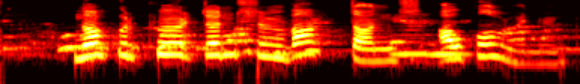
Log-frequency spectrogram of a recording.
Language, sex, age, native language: Icelandic, male, 18-19, English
